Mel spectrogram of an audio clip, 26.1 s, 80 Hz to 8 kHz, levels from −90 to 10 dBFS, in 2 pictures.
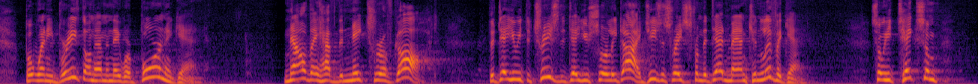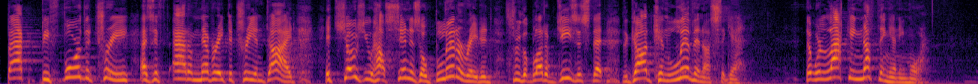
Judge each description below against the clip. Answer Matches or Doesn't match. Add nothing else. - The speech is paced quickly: Doesn't match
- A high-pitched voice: Matches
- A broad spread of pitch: Matches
